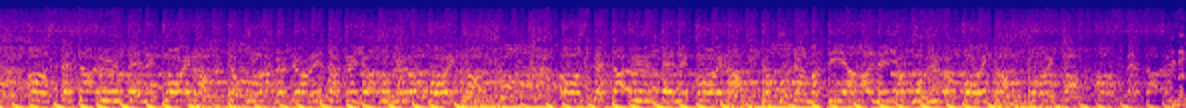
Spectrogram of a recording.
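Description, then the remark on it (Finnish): A familiar upbeat pop song about a shared dog plays loud and steady, with a driving, regular drum beat under layered instruments and melody, no one talking over it. “se toinen biisi, mikä olisi kaikille tuttu, niin mä päädyin tämmöisen … …biisiin”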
